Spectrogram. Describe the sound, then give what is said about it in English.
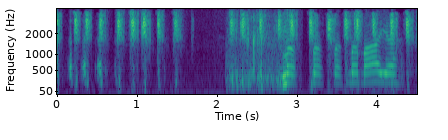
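A mobile phone's text message alert sounds as a loud, rapid run of quack-like pulses. It breaks off briefly and is followed by people talking. “Whoever's texting on their phone might want to mute it. Yeah, that's kind of a little loud.”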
